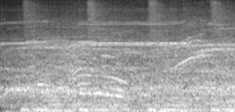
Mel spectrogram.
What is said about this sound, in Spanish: Y se escucha prácticamente toda la plaza, otra, otra.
